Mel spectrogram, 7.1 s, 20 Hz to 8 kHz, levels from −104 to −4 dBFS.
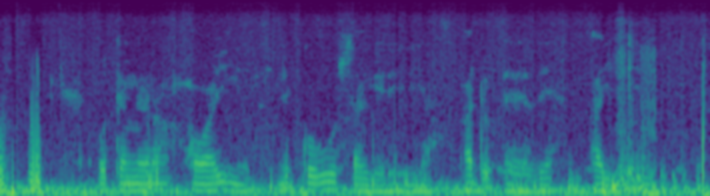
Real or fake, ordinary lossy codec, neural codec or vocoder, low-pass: real; none; none; none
